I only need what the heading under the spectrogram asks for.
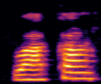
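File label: "waka", Nigerian Pidgin, female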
